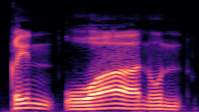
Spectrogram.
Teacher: ہم اس پر ادغام نہیں کریں گے، اظہار کریں گے، ظاہر کر کے پڑھیں گے. نون کو ایسے پڑھیں گے قنوان، قنوان یہ غلط ہوگا.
